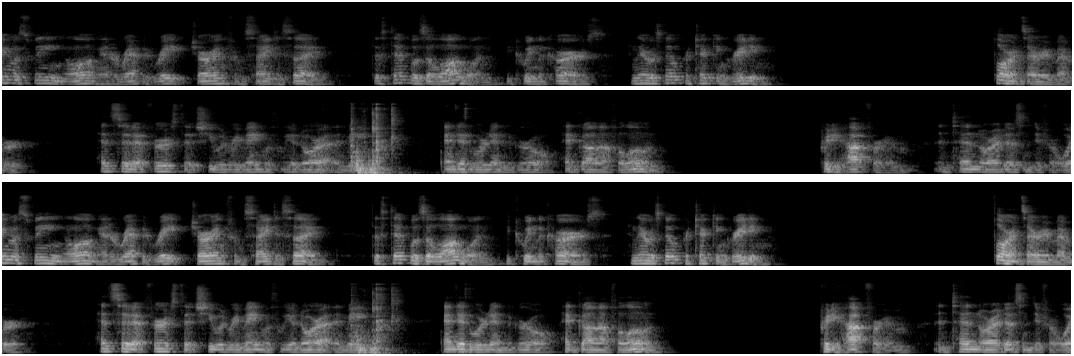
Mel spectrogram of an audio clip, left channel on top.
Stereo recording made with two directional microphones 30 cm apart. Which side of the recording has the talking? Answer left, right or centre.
right.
